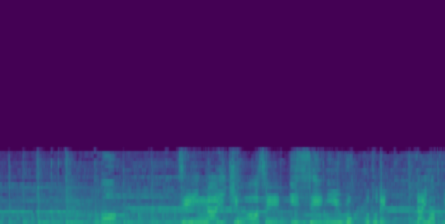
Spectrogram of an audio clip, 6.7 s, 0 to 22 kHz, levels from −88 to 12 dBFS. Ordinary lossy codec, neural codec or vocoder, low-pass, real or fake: AAC, 48 kbps; none; 7.2 kHz; real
